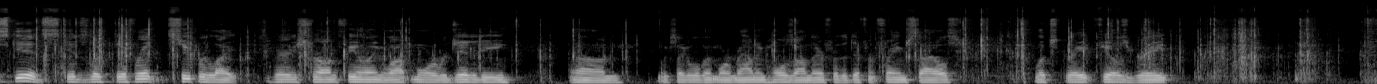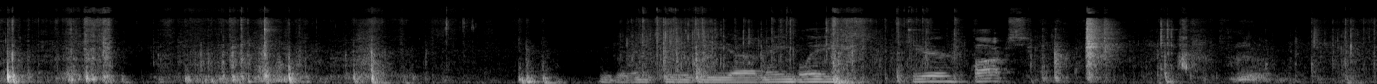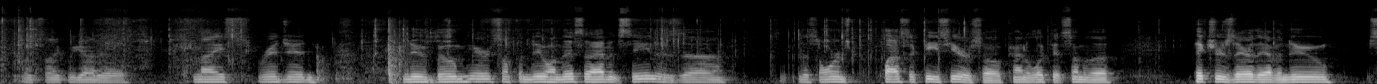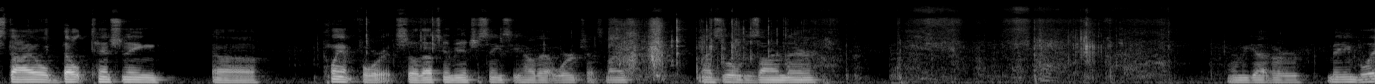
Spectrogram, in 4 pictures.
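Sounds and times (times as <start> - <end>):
cardboard and plastic rustling: 0.0 - 40.4, 44.4 - 55.0.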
